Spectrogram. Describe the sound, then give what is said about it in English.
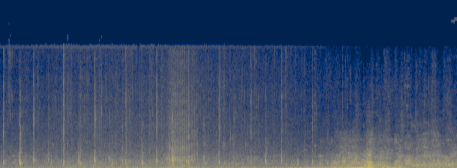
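Steady, even clip-clop of horse hooves at a relaxed walking pace during a horse ride, with a horse whinnying near the end and faint voices chattering in the background. “I've never ridden a horse before.”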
